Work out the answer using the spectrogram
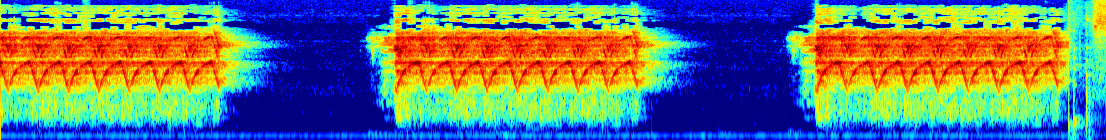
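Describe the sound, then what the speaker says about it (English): A security camera's built-in alarm, set off manually, sounds three loud, piercing warbling siren bursts of about a second each, separated by brief gaps, with a low steady hum underneath. "If I press it right now, it will trigger the alarm manually."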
